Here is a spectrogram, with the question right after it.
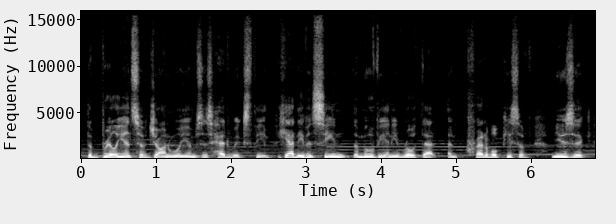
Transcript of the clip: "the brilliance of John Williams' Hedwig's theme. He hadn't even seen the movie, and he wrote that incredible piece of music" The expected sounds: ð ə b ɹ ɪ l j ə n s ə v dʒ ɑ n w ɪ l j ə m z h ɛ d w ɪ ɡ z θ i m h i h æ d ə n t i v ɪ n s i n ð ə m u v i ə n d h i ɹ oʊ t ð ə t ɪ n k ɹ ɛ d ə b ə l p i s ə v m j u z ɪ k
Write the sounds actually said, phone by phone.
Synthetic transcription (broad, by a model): ð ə b ɹ ɪ l j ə n s ə v dʒ ɑ n w ɪ l j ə m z h ɛ d w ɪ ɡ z θ i m h i h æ d n t i v ɪ n s i n ð ə m u v i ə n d i ɹ oʊ t ð ə t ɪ n k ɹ ɛ d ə b l p i s ə v m j u z ɪ k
